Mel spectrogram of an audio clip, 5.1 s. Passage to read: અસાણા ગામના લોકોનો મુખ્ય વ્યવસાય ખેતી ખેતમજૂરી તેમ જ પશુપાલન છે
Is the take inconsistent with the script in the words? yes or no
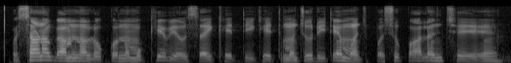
no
